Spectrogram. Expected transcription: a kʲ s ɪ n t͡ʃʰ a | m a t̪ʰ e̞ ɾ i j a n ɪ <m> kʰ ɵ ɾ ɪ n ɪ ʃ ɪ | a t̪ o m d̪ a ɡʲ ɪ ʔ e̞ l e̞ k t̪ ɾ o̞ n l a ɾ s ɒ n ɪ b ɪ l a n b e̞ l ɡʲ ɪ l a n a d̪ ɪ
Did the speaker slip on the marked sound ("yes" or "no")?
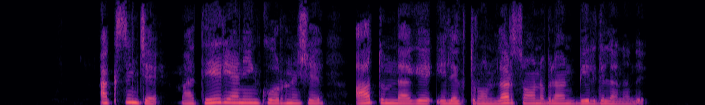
yes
